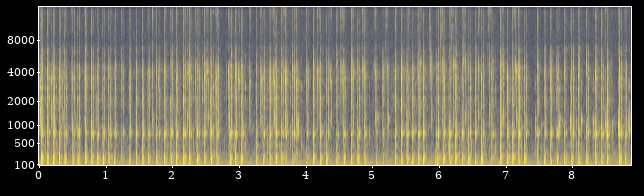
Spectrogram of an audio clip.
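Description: An empty, hollow clear PET plastic water bottle with a blue cap is tapped rapidly with fingertips and squeezed by hands. About sixty quick, evenly spaced taps give short, dry, hollow low thumps with a bright plasticky clatter, each dying away almost instantly, across nearly nine seconds.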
